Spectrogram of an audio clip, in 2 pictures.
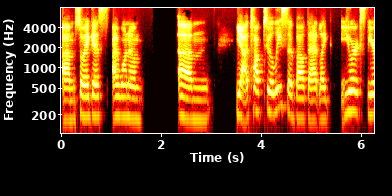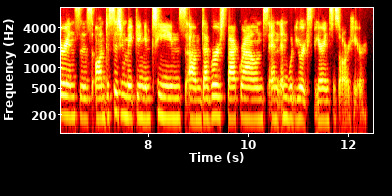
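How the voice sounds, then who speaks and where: Give me a young woman with a slightly low voice, earnestly presenting to colleagues. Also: fairly even intonation, unhurried. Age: young adult. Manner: earnest, many um fillers. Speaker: guest speaker. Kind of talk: presentation talk.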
